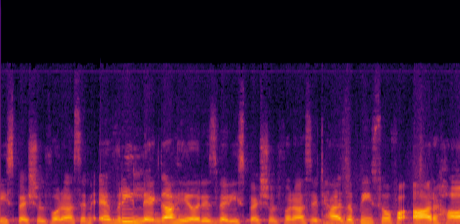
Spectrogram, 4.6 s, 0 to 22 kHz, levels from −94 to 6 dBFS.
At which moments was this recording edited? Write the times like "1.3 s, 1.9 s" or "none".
none

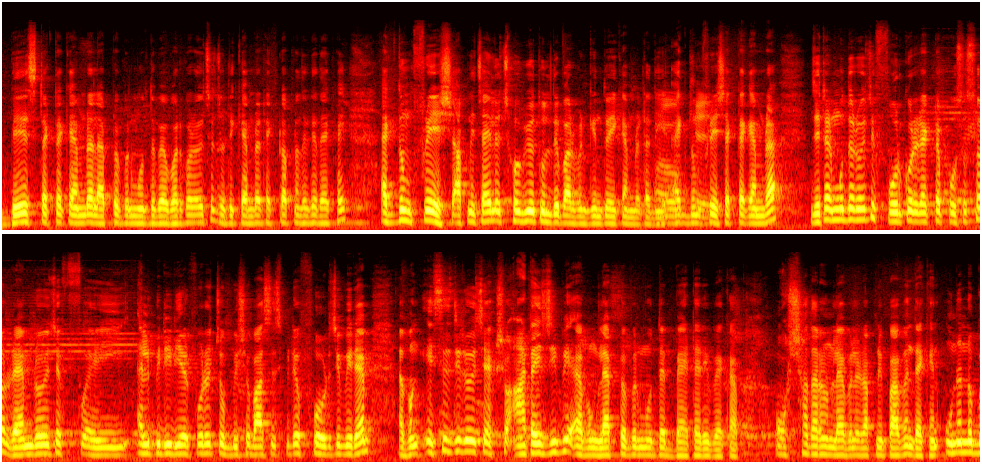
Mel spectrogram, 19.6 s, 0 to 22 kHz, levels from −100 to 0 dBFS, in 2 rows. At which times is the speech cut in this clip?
none

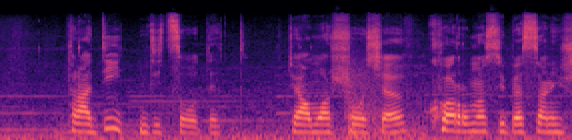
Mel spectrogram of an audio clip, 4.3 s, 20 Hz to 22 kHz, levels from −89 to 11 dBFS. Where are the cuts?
3.2 s

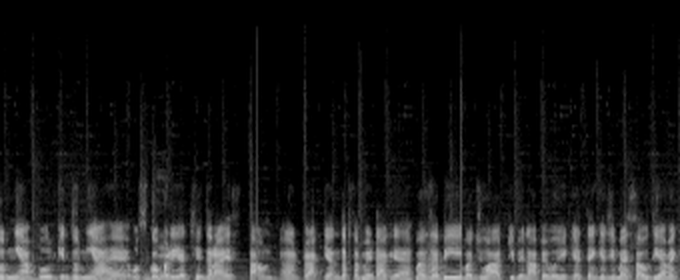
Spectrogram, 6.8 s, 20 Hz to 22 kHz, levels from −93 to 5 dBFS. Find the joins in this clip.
4.6 s

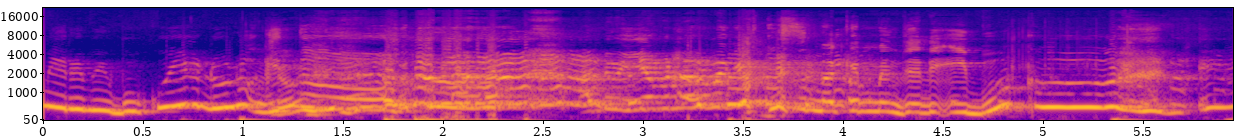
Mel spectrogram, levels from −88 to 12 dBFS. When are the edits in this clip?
none

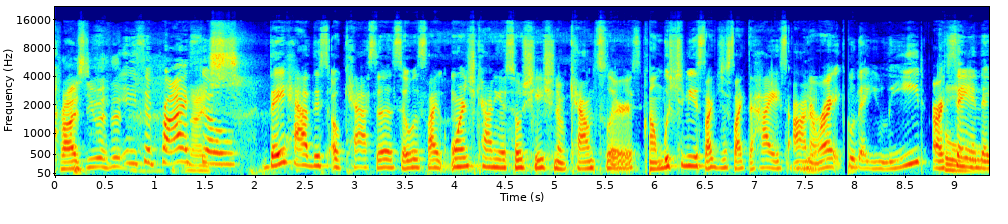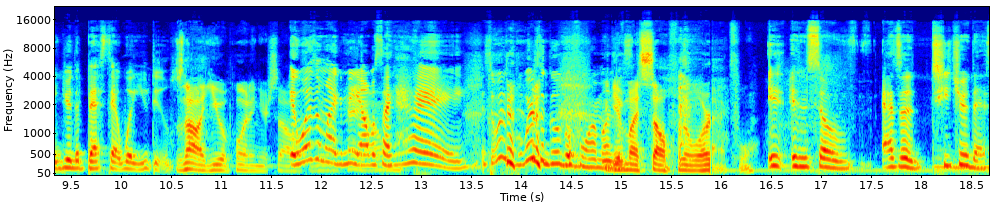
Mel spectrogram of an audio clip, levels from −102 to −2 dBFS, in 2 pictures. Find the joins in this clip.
5.9 s, 7.9 s, 15.9 s

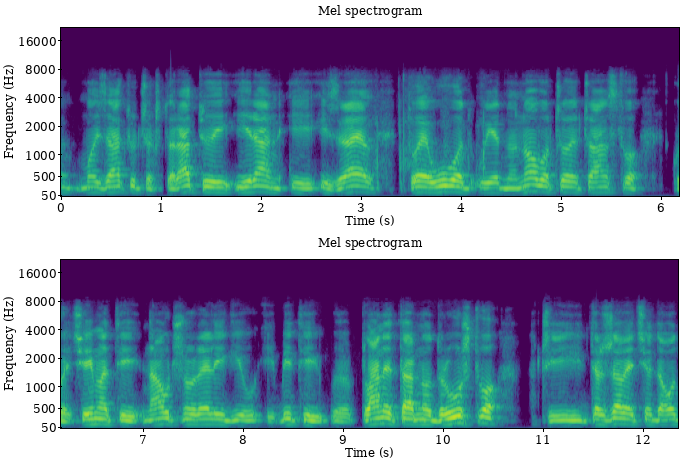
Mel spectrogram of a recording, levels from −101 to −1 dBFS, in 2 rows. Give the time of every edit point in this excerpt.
none

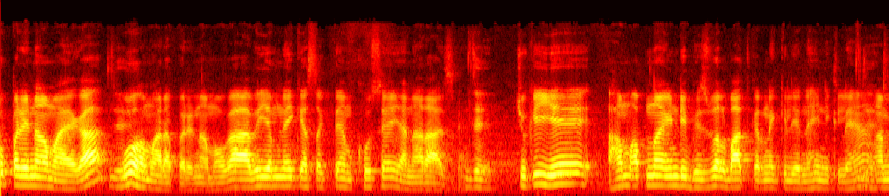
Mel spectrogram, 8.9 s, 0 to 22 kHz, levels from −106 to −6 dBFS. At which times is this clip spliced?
none

